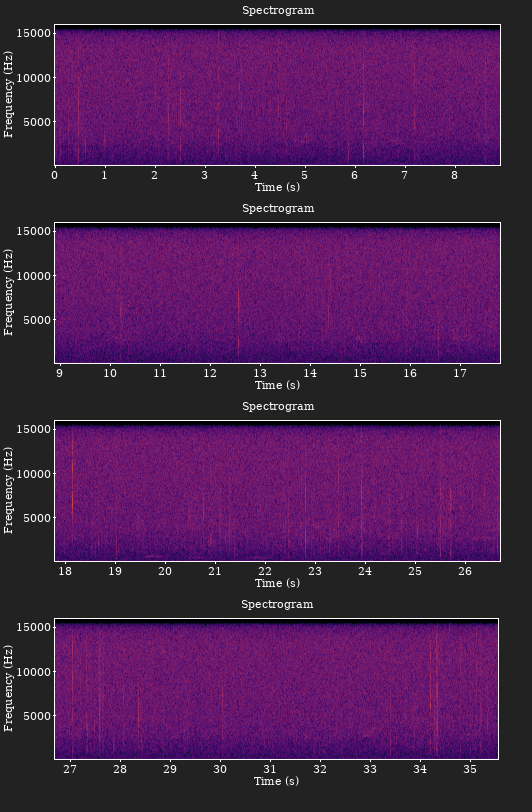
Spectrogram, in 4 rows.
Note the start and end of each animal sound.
[4.76, 10.44] Red-eyed Vireo (Vireo olivaceus)
[19.50, 22.29] Mourning Dove (Zenaida macroura)

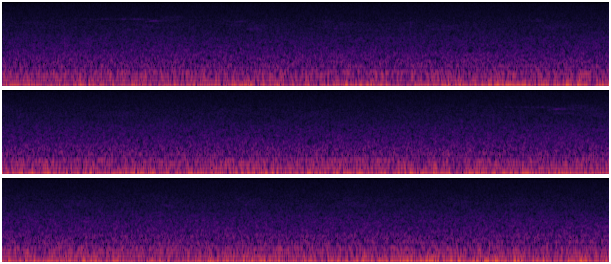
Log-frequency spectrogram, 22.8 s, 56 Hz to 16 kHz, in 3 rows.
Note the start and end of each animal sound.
[0.00, 7.03] Red-eyed Vireo (Vireo olivaceus)
[0.88, 2.19] Black-throated Green Warbler (Setophaga virens)
[13.67, 15.07] Black-throated Green Warbler (Setophaga virens)

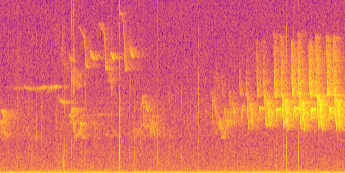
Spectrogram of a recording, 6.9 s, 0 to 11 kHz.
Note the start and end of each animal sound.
[0.00, 1.76] Black-throated Green Warbler (Setophaga virens)
[0.00, 4.79] Red-eyed Vireo (Vireo olivaceus)
[1.43, 2.93] Blackburnian Warbler (Setophaga fusca)
[4.68, 6.92] Ovenbird (Seiurus aurocapilla)

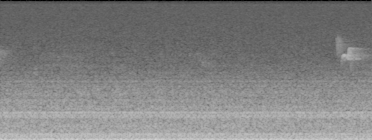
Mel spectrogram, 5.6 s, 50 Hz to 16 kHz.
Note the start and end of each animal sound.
[4.97, 5.48] Blue-headed Vireo (Vireo solitarius)

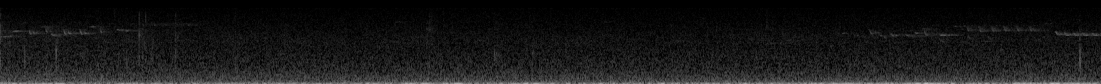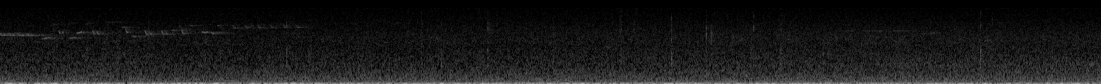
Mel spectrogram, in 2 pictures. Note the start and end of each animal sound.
[0.00, 1.89] Winter Wren (Troglodytes hiemalis)
[8.21, 14.18] Winter Wren (Troglodytes hiemalis)
[19.19, 20.55] Black-throated Green Warbler (Setophaga virens)

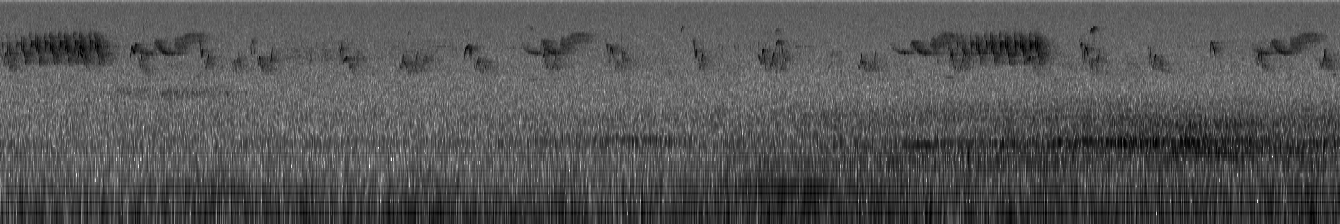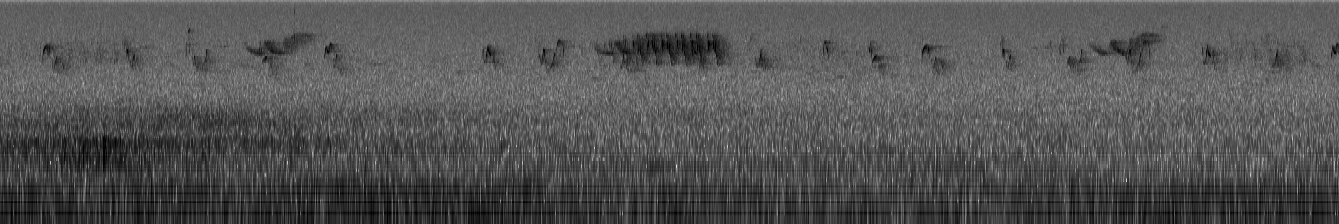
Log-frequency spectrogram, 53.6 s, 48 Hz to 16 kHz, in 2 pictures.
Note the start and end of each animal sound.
[0.00, 2.20] Ovenbird (Seiurus aurocapilla)
[0.00, 5.56] Red-eyed Vireo (Vireo olivaceus)
[2.62, 4.19] Black-throated Blue Warbler (Setophaga caerulescens)
[5.28, 6.92] Ovenbird (Seiurus aurocapilla)
[6.60, 53.59] Red-eyed Vireo (Vireo olivaceus)
[10.29, 11.91] Black-throated Blue Warbler (Setophaga caerulescens)
[17.69, 19.27] Black-throated Blue Warbler (Setophaga caerulescens)
[18.74, 20.94] Ovenbird (Seiurus aurocapilla)
[25.00, 26.49] Black-throated Blue Warbler (Setophaga caerulescens)
[27.70, 29.76] Ovenbird (Seiurus aurocapilla)
[31.53, 33.05] Black-throated Blue Warbler (Setophaga caerulescens)
[38.56, 41.68] Ovenbird (Seiurus aurocapilla)
[48.33, 50.04] Black-throated Blue Warbler (Setophaga caerulescens)
[50.88, 53.11] Ovenbird (Seiurus aurocapilla)

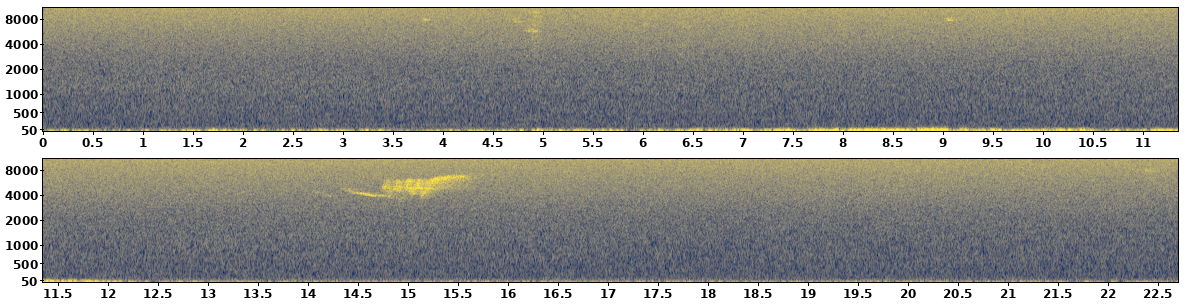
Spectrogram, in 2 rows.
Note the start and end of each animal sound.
[14.25, 15.67] Black-throated Blue Warbler (Setophaga caerulescens)

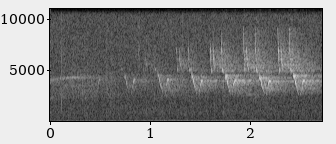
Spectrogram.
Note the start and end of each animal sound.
[0.00, 2.72] Red-eyed Vireo (Vireo olivaceus)
[0.68, 2.72] Ovenbird (Seiurus aurocapilla)

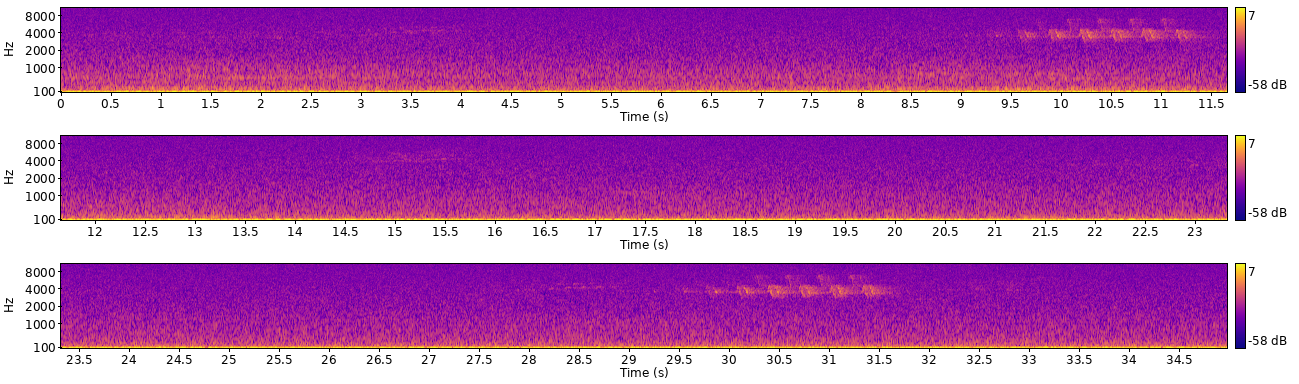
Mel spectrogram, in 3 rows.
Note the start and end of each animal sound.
[0.00, 1.11] Red Crossbill (Loxia curvirostra)
[0.90, 2.27] Ovenbird (Seiurus aurocapilla)
[2.72, 3.97] Yellow-rumped Warbler (Setophaga coronata)
[9.03, 11.47] Ovenbird (Seiurus aurocapilla)
[14.62, 15.79] Black-throated Blue Warbler (Setophaga caerulescens)
[27.73, 28.98] Yellow-rumped Warbler (Setophaga coronata)
[29.22, 31.61] Ovenbird (Seiurus aurocapilla)

